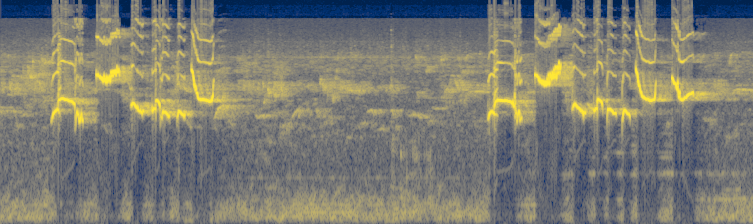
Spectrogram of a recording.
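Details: Oriental magpie-robin therapy song for a young untrained bird: a loud burst of varied whistles and quick chirps, nearly three seconds of low hum, then a second similar burst.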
